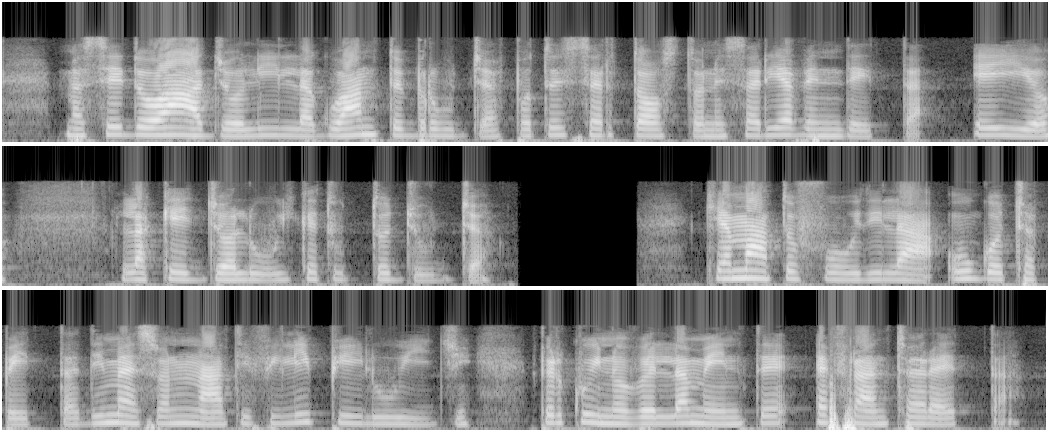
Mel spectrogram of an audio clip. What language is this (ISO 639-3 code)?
ita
